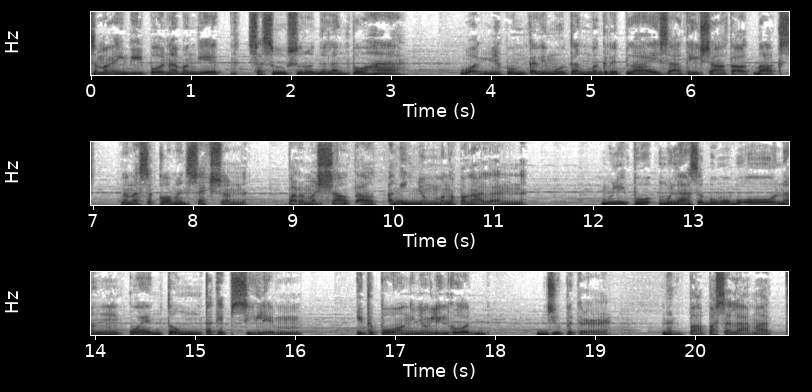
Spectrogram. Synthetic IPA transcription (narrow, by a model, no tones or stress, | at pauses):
sɐmɐŋa̰hɪnd̪ḭpo̞nabɐŋɡɪt̪̚sɐsuːsʊnod̪nɐlɐŋpo̞ʔɦa | wɐ̰ɡ̚ɲopoŋkɐlɪmuːt̪ɐŋmɐɡɾɛplajsɐʔa̰ːt̪ɪŋʃa̰lt̪a̰wt̪̚baks | nɐ̰naːsɐkomɛnsɛkʃo̰n | pa̰ːɾɐ̰mʔɐ̰ʃawt̪awt̪̚ɐŋɪɲo̰ŋmɐ̰ŋapɐŋa̰ːlɐ̰n | mʊlipoʔmʊlasɐbʊmubʊʔonɐŋkwɛnt̪o̞ŋt̪ɐkɪpsilɪ̰m | ʔɪt̪opoʔɐ̰ŋʔɪ̰ɲːo̰ŋlɪŋkod̪̚ | d͡ʒuːpɪt̪ɛ̰ɹ | nɐɡ̚pa̰pɐsɐla̰ːmɐ̰t̪̚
